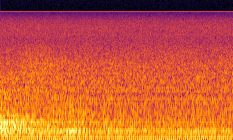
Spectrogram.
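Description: Steady background hiss with a low hum beneath it, no distinct sound event: room tone on an old tape recording.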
